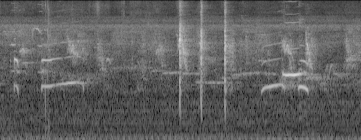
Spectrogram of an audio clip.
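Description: A White-rumped Shama sings clear, varied whistled notes, some sliding and some steady, broken by a few sharp clicks over faint background hum.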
